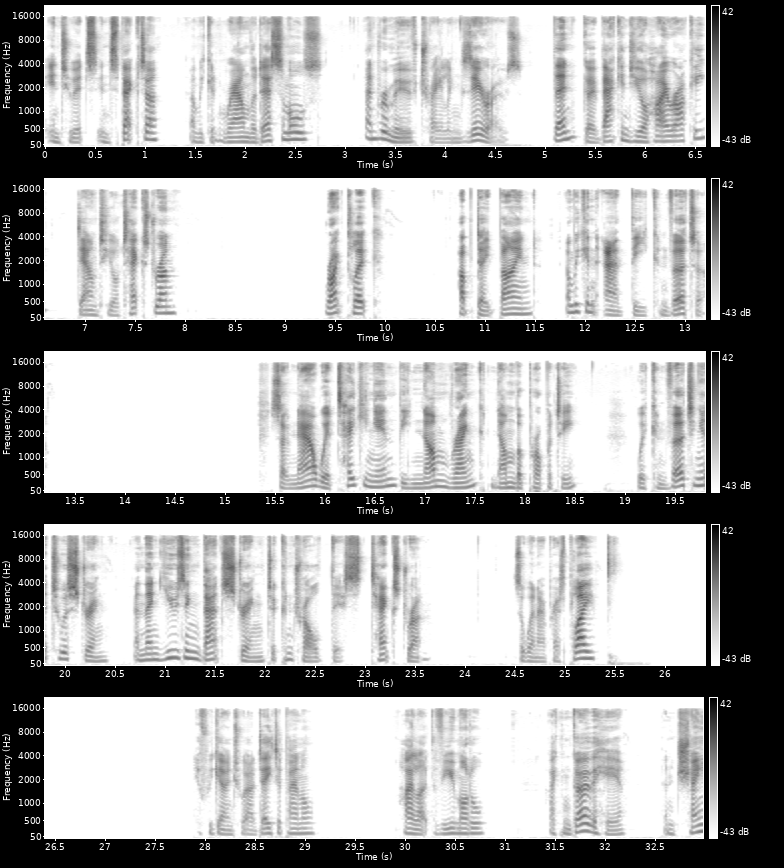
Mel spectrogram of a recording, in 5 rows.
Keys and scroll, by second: 25.4 space.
